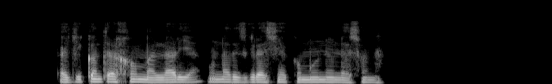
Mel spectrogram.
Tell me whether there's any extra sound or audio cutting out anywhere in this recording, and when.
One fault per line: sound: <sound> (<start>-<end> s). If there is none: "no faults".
no faults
